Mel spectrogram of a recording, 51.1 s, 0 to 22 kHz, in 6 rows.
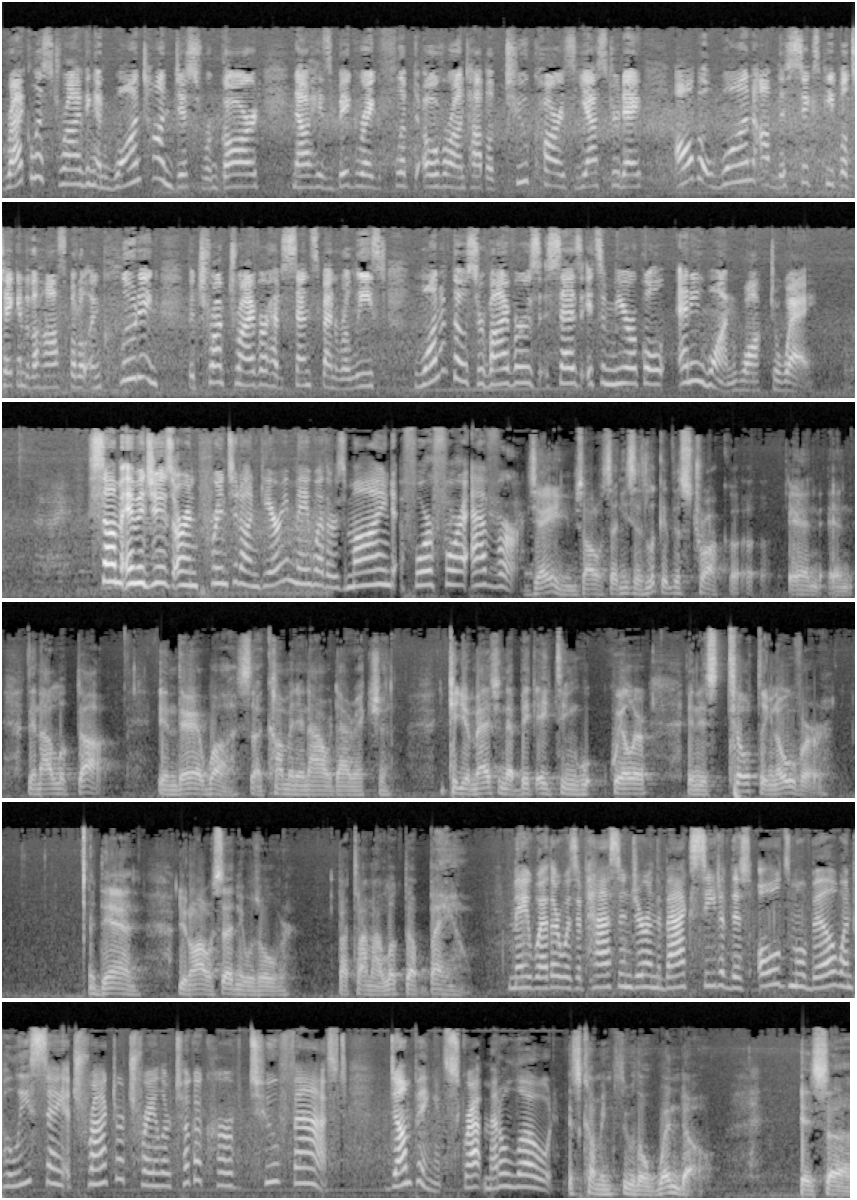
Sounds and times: Car: 0:00.1 - 0:15.0
Speech: 0:17.4 - 0:33.9, 0:35.0 - 0:49.7, 0:50.6 - 0:51.1.

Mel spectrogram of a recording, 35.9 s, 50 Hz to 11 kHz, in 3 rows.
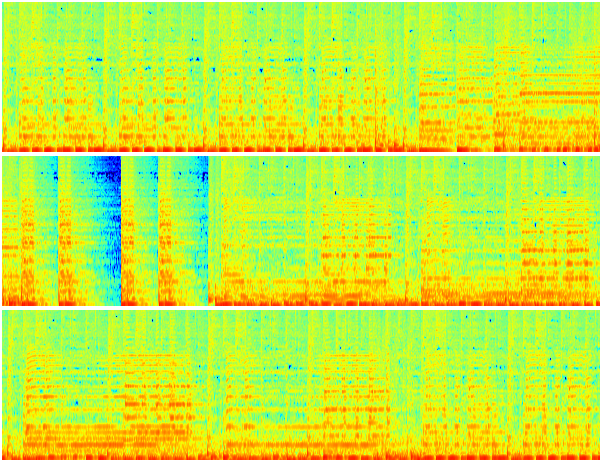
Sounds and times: Swing music: 0:00.0 - 0:35.8.

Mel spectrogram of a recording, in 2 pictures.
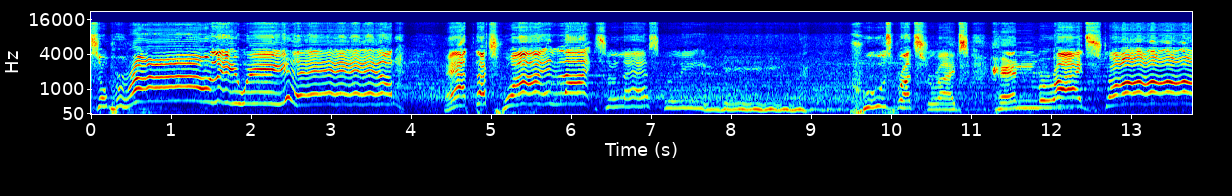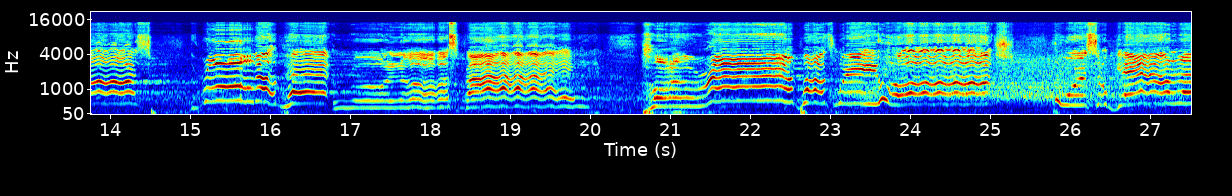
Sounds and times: Female singing: 0:00.0 - 0:27.5.

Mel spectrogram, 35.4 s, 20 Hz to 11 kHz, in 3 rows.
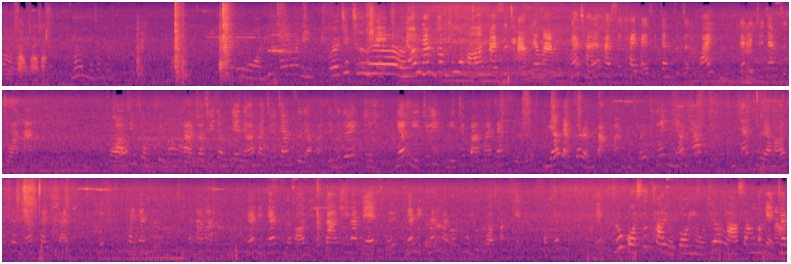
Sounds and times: Speech: 0:03.5 - 0:12.3, 0:13.4 - 0:35.3.

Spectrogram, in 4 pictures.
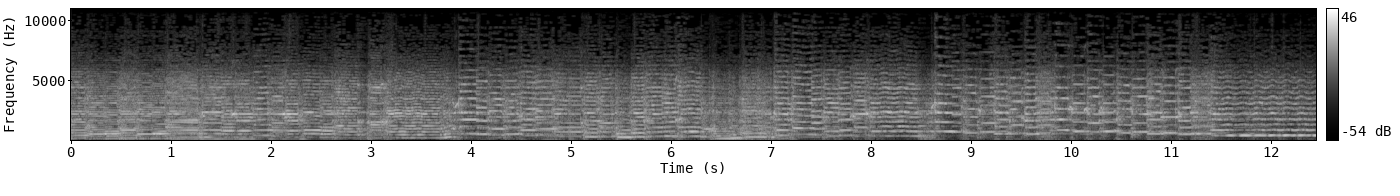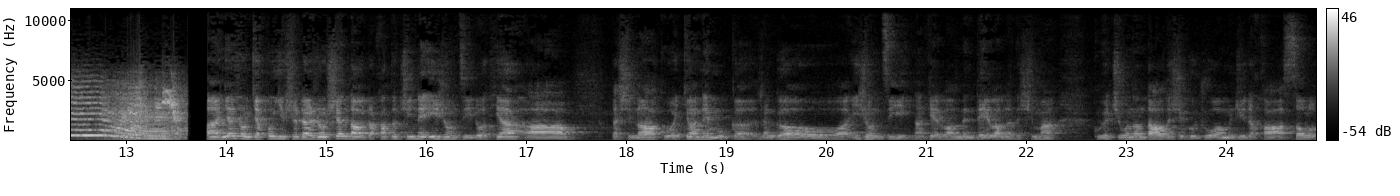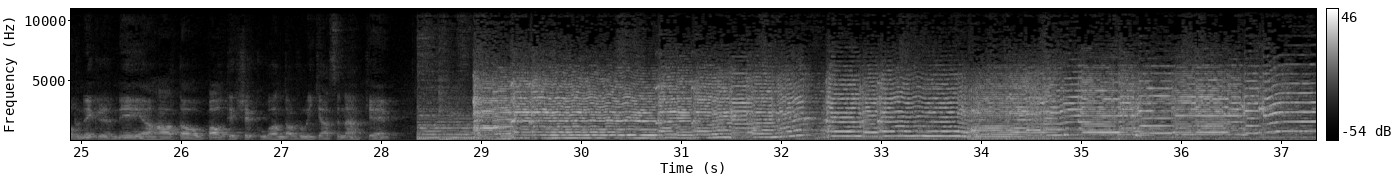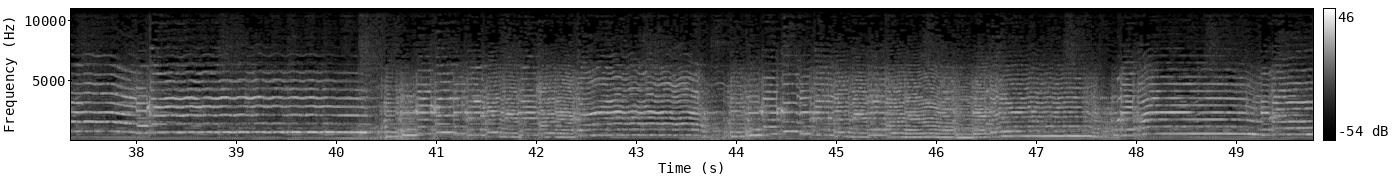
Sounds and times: Electric guitar: 0:00.0 - 0:13.6, 0:28.4 - 0:49.7
Speech: 0:13.8 - 0:28.2
Strum: 0:28.4 - 0:49.7.

